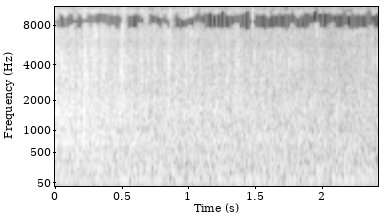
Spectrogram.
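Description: Hot water pouring into a hot frying pan around a seared beef steak, the liquid sizzling and bubbling, gradually dying down.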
